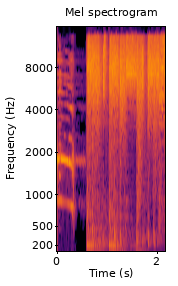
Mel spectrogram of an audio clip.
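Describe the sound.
A rooster crows at a cockfighting tournament in a palenque during an October festival in Guadalajara: a short harmonic call, then a loud, dense, noisy stretch broken by several sharp bursts.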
